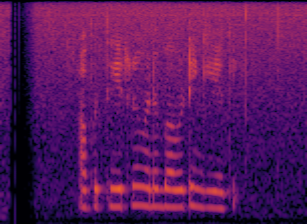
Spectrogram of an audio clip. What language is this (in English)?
Sinhala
